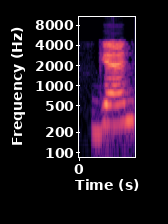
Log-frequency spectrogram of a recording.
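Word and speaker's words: gangue: उनको गैंग कहा जाता है। Spelling ji ए एन जी यू E spelling थोड़ा सा डिफरेंट है। कहा जाता है गैंग।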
